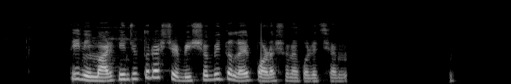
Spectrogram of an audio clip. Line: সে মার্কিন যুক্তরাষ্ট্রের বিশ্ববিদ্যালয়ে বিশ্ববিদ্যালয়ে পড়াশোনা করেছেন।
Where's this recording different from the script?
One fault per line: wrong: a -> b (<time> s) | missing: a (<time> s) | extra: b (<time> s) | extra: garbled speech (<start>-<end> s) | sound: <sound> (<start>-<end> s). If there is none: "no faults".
wrong: সে -> তিনি (0.7 s)
missing: বিশ্ববিদ্যালয়ে (2.6 s)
